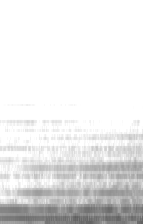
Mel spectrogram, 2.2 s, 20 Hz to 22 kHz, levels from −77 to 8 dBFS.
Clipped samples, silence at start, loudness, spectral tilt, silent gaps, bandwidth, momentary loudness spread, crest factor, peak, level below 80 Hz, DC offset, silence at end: under 0.1%; 0 s; -31 LUFS; -11.5 dB/octave; none; 3.4 kHz; 3 LU; 12 dB; -18 dBFS; -36 dBFS; under 0.1%; 0 s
